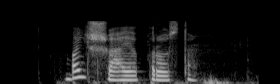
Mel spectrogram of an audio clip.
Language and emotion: Russian, neutral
